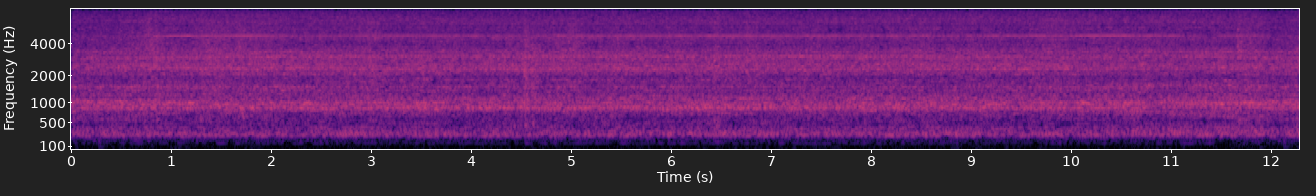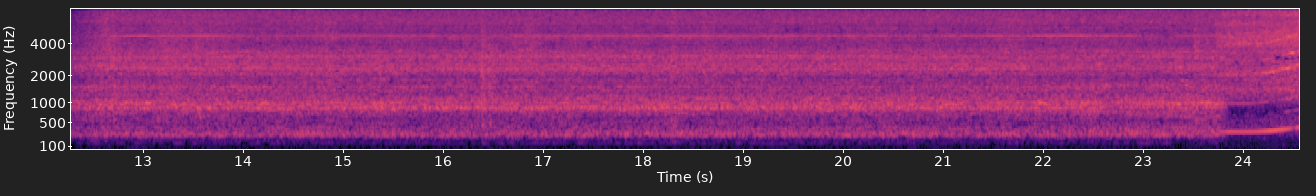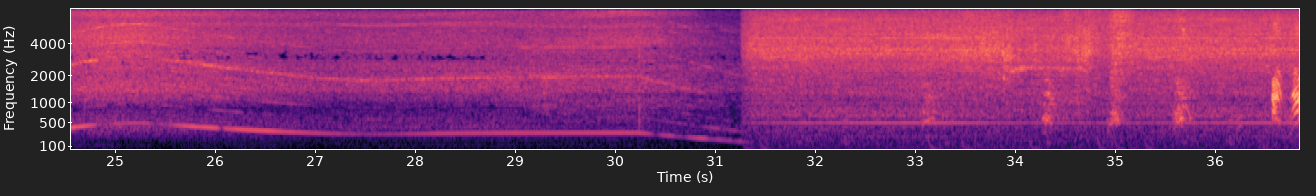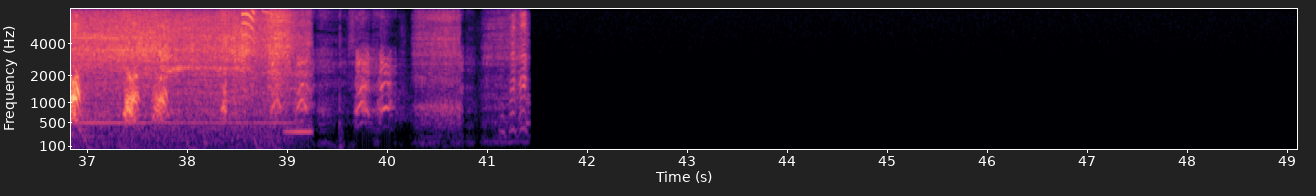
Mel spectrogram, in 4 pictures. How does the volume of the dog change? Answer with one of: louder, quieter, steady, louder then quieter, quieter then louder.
louder then quieter.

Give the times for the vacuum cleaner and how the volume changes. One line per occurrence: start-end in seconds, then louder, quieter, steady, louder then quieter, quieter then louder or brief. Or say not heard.
0.0-39.2 louder.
